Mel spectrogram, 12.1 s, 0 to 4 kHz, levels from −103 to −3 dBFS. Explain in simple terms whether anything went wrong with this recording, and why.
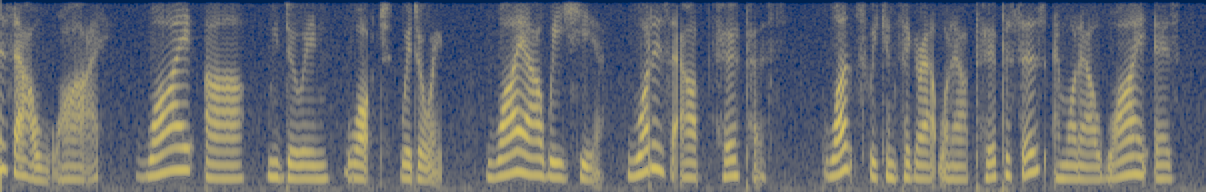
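Nothing went wrong with this audio, and there is no fault in it to explain.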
